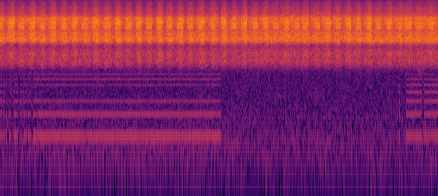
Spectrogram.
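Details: High, insistent cricket chorus at a bay in Korčula, Croatia, throbbing a little more than twice a second; a low engine-like hum runs for the first half, stops, then returns near the end.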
